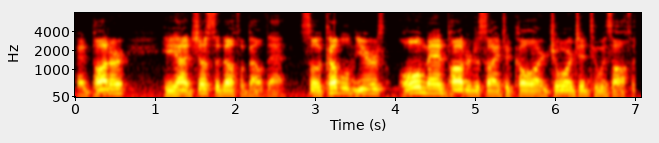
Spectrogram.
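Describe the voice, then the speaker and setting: A man's voice: medium pitch, expressive, normal speed, lightly acted. A man playing a folksy, conversational narrator of a puppet holiday tale in a comic radio play. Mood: folksy storytelling.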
